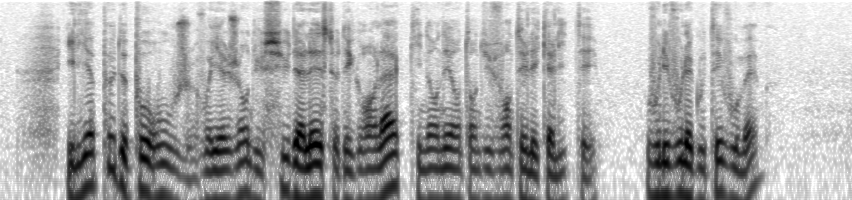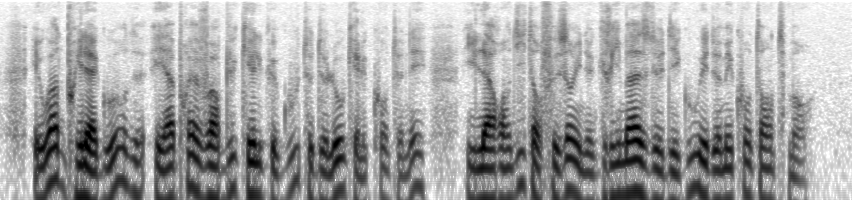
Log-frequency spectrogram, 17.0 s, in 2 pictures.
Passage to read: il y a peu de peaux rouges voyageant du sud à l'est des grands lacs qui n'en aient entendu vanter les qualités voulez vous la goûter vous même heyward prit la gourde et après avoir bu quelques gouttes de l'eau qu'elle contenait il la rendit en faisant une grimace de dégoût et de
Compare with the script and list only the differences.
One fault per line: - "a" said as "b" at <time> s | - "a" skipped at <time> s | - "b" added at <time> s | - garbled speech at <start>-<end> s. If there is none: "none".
none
